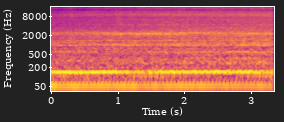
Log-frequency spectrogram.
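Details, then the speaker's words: 1946 Willys CJ-2A four-cylinder idling in neutral, no check engine light: steady even low hum with no knocks, misses or vibration; runs smooth and healthy. "Look at how beautifully that thing runs. I mean, can you believe how smooth that motor is? I mean, not a vibration in it. Can't even feel a vibration in that engine. She just runs smooth."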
